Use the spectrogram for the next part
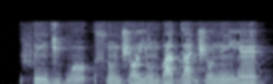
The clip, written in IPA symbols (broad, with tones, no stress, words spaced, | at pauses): fĩ˦ɡi˧bɔ̃˨ | sũ˨d͡ʒɔ˨jũ˨ba˨ da˨d͡ʒo˨˦nĩ˦ jɛ̃˦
